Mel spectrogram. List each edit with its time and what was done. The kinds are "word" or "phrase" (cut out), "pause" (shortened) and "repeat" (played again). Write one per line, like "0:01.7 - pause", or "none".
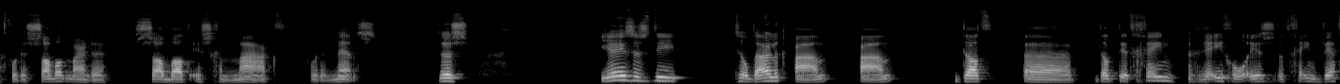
0:01.2 - pause
0:07.4 - word
0:08.6 - repeat
0:10.8 - pause
0:11.9 - word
